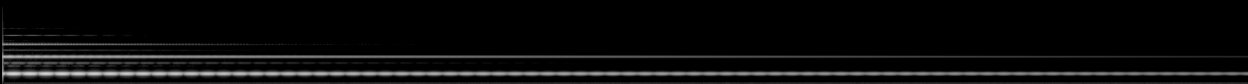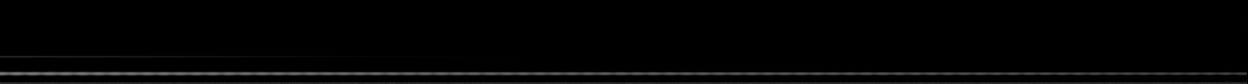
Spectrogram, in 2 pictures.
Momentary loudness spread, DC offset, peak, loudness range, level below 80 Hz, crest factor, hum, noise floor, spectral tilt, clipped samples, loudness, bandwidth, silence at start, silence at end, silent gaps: 27 LU; under 0.1%; -6 dBFS; 26 LU; -64 dBFS; 20 dB; none; -57 dBFS; -4 dB/octave; under 0.1%; -24 LUFS; 4.1 kHz; 0 s; 6.4 s; none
